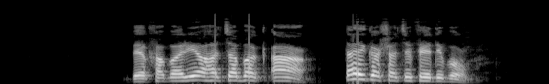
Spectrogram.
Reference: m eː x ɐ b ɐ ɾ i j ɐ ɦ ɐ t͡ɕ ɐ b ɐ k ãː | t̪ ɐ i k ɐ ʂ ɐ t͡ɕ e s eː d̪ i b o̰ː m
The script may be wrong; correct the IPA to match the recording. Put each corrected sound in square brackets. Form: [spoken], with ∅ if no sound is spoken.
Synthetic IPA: [b] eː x ɐ b ɐ ɾ i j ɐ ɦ ɐ t͡ɕ ɐ b ɐ k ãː | t̪ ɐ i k ɐ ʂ ɐ t͡ɕ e [f] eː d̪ i b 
